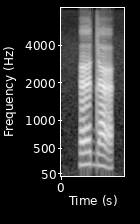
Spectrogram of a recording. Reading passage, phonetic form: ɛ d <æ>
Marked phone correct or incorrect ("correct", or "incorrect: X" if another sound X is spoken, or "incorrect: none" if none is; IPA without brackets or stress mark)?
correct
